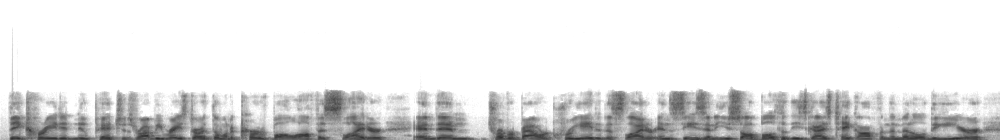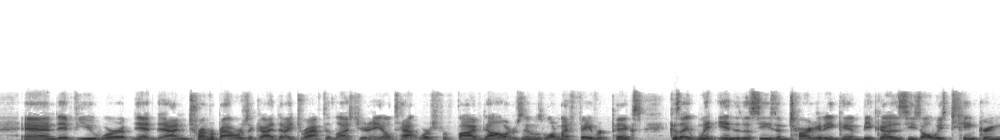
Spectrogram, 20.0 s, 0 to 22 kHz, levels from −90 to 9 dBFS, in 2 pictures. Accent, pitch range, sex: American, 115-140 Hz, male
